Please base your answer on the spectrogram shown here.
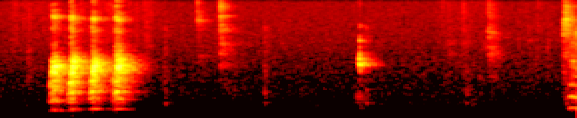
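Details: A pet African grey parrot, mimicking, gives four quick, nasal, quack-like notes, then a single short squawk; a human voice starts at the end.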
